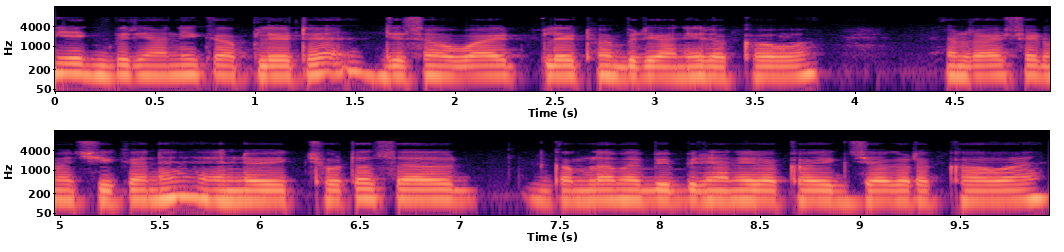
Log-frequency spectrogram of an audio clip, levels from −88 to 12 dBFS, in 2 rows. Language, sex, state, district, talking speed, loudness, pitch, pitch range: Hindi, male, Chhattisgarh, Sukma, 215 wpm, -14 LUFS, 130 Hz, 125-135 Hz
